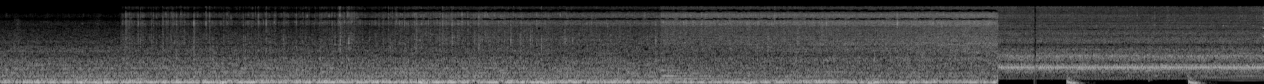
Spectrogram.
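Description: Vegetables sizzling in a hot frying pan as they are stir-fried with a wooden spatula, over a steady low hum. The sizzle grows brighter twice. About ten seconds in the hum cuts off suddenly, leaving a thinner hiss with a steady tone.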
